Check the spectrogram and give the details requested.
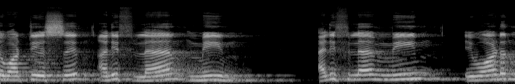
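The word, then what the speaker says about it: الم: হরুফে মুকাত্তায়েত বলা হয় লাম এবং মিমের উপরে মদের চিহ্ন আসছে লাম এবং মিম কে চার আলিফ পরিমাণ টেনে পড়তে হবে মিমের উপরে তাসদিদ এই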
